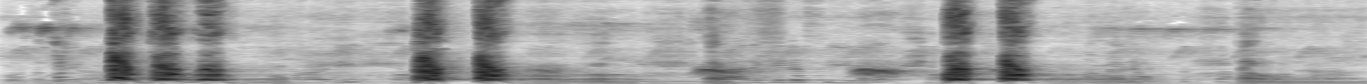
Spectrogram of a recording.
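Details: Pomeranian dog giving quick paired and tripled high yapping barks in three bursts, separated by quieter whines and murmurs.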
